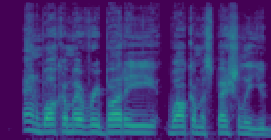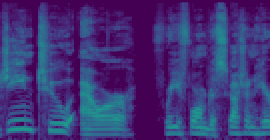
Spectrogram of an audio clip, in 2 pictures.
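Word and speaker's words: Яўген: Well, in Russian, it's Evgeny Bagashov, and in Belarusian, it's Eugen Bagashov.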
